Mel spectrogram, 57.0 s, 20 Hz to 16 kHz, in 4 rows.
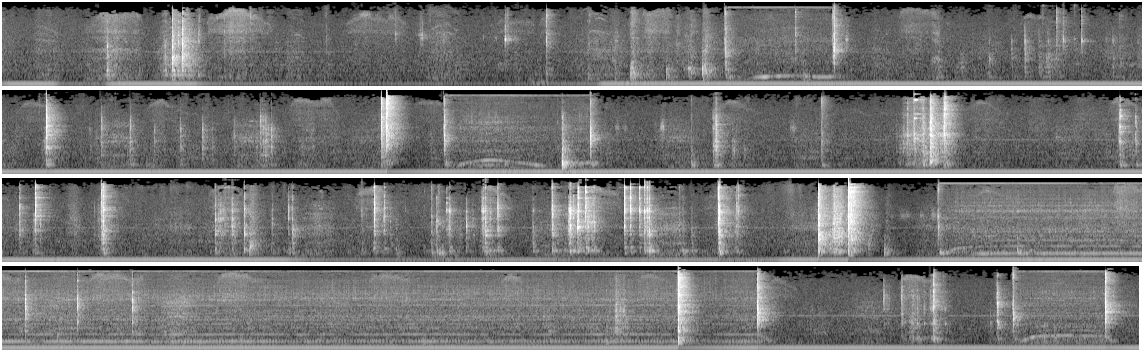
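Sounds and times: steady low hum: 0:00.0 - 0:56.9
electric gear motor whine: 0:07.4 - 0:11.9, 0:19.7 - 0:22.8, 0:40.1 - 0:52.8, 0:55.0 - 0:56.9.

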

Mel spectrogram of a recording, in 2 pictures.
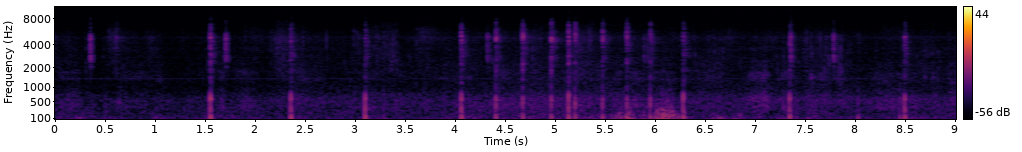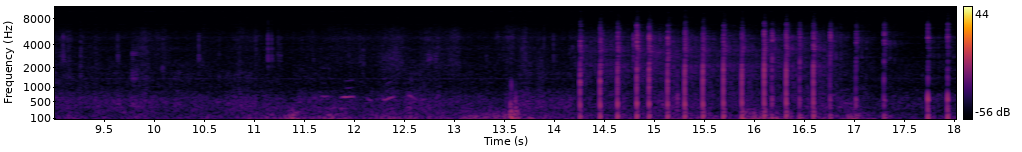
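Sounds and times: footsteps on forest path: 0:00.0 - 0:15.1.

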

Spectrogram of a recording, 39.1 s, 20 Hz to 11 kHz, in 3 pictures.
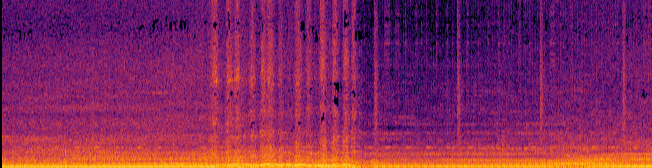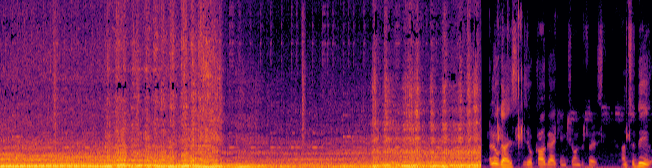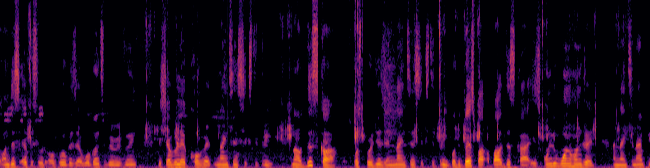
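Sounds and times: car engine idling and revving: 0:00.0 - 0:22.8.

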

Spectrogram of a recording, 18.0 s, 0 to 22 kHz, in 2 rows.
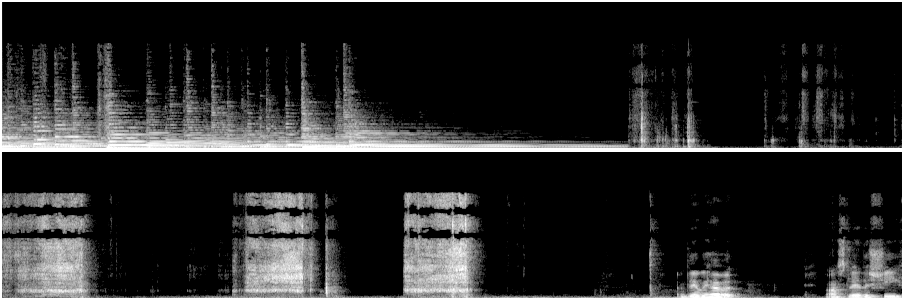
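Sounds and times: mandolin music: 0:00.0 - 0:06.3.

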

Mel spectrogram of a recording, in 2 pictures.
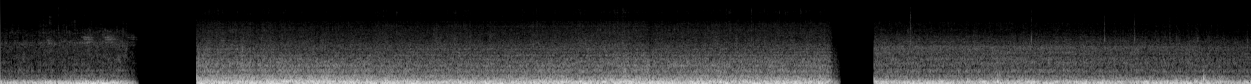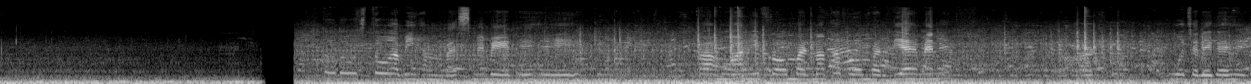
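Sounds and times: vehicle cabin road rumble: 0:00.0 - 0:01.4, 0:02.0 - 0:25.0.

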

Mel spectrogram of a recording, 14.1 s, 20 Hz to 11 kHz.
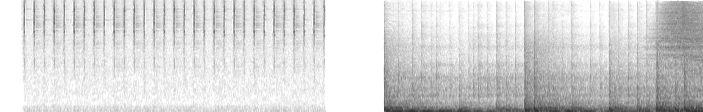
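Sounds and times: film projector clicking: 0:00.4 - 0:06.5.

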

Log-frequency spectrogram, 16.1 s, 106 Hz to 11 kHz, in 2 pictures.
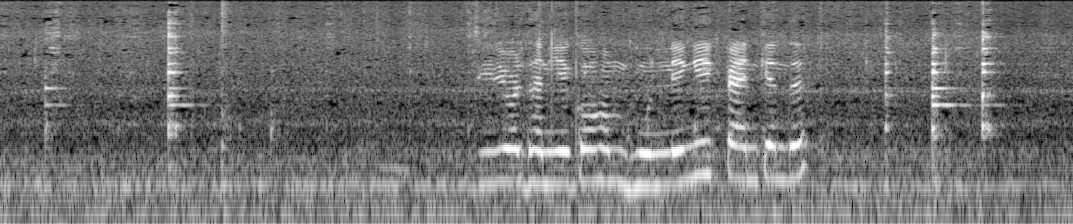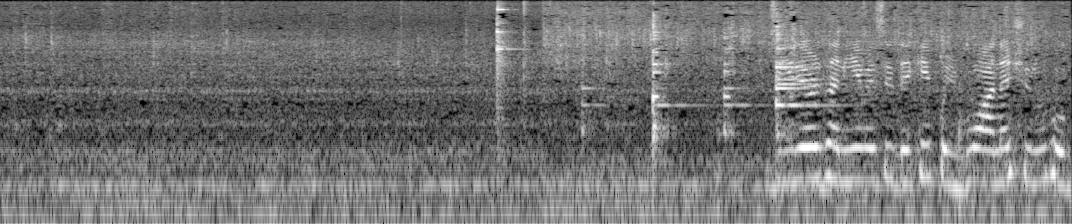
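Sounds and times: seeds frying hiss: 0:00.0 - 0:16.0
spoon clinking on pan: 0:00.3 - 0:00.6, 0:01.3 - 0:01.6, 0:11.8 - 0:14.3.

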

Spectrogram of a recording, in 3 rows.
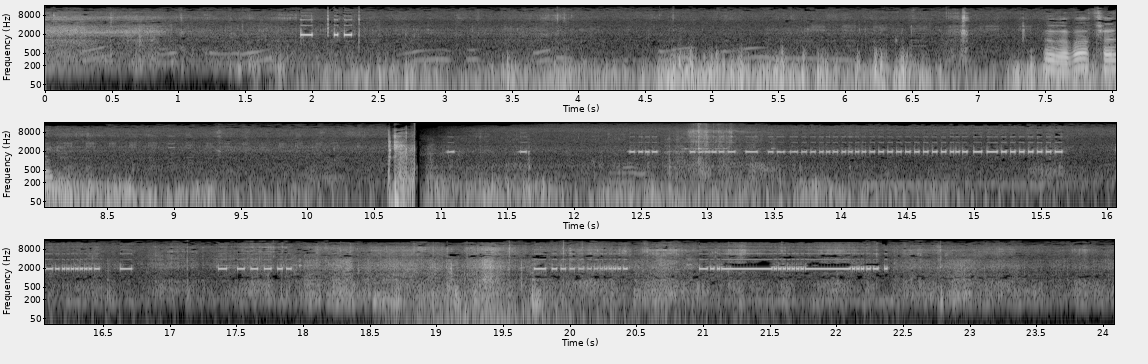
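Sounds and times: wind noise on microphone: 0:01.4 - 0:24.0
metal detector buzzing alert: 0:01.9 - 0:02.4, 0:12.4 - 0:18.1, 0:19.5 - 0:22.5.

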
